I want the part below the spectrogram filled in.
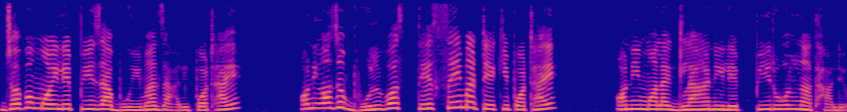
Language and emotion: Nepali, sad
